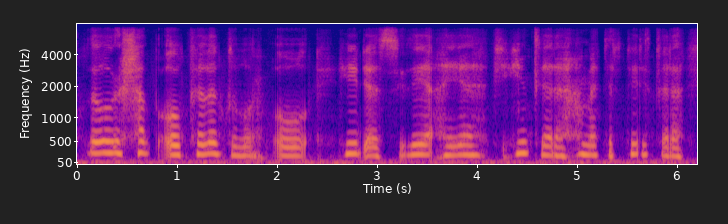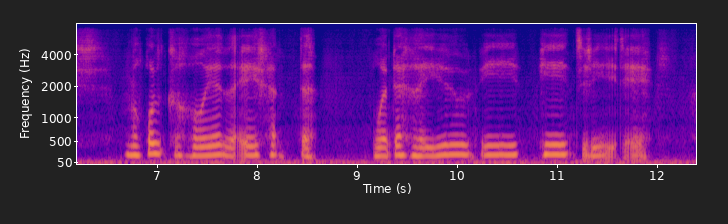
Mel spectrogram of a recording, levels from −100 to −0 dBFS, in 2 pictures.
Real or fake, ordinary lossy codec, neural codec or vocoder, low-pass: fake; none; autoencoder, 22.05 kHz, a latent of 192 numbers a frame, VITS, trained on many speakers; 7.2 kHz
